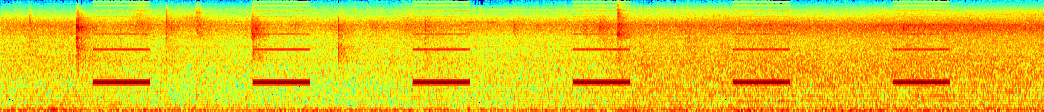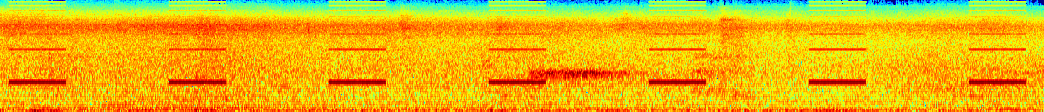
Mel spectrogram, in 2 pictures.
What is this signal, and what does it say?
There is no code.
